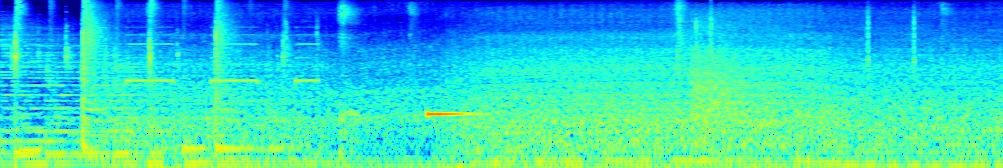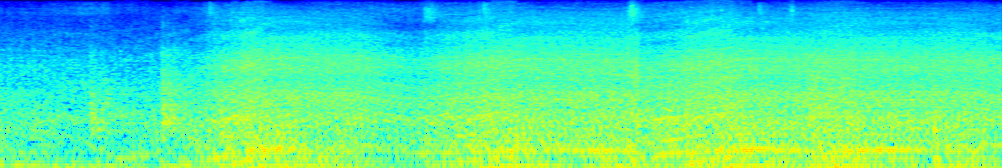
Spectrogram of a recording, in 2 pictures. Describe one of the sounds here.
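A truck engine rumbles low and steady, growing louder as it pulls away.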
